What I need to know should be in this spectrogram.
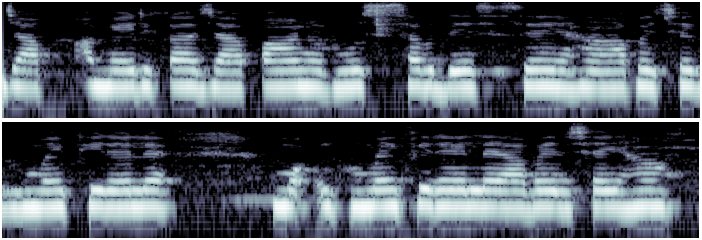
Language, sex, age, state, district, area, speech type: Maithili, female, 18-30, Bihar, Purnia, rural, spontaneous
